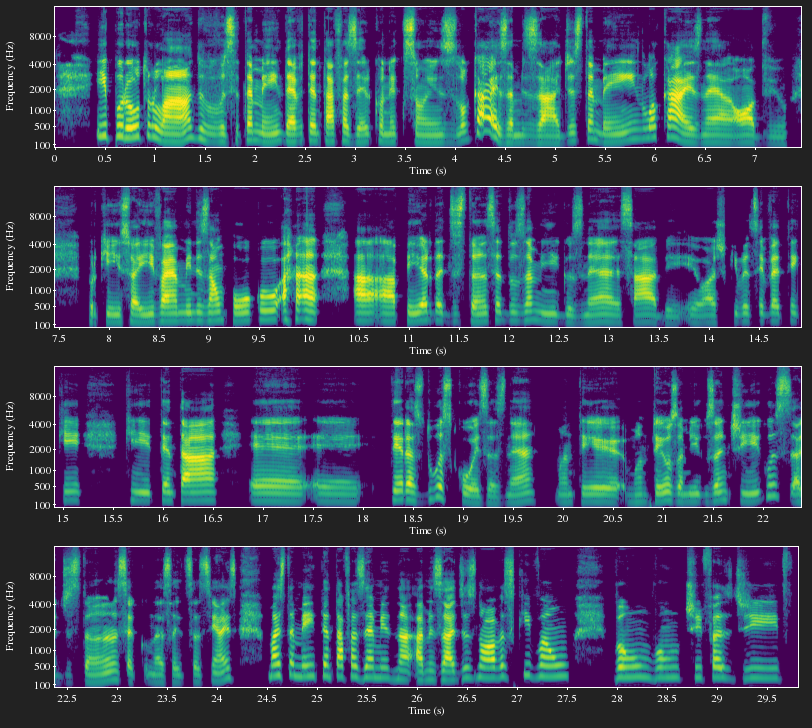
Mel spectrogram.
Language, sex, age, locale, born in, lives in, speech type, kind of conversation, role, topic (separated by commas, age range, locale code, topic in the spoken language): Portuguese, female, 60-64, pt-BR, Brazil, United States, conversation, advice, advisor, Como posso me adaptar melhor a uma nova cultura e a um novo ambiente?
